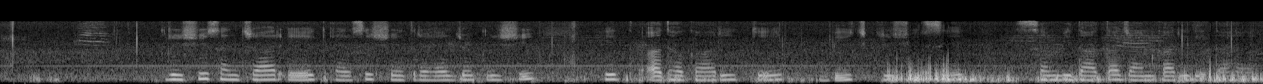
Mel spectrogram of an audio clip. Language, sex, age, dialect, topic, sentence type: Hindi, female, 25-30, Hindustani Malvi Khadi Boli, agriculture, statement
